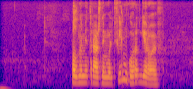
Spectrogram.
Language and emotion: Russian, neutral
